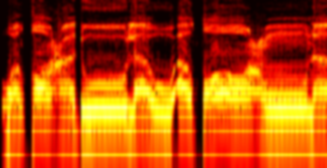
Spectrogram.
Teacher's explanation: Untuk qaf ni kita tebalkan dia sebab huruf isti'la.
